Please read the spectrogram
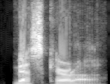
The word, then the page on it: mascara: American English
